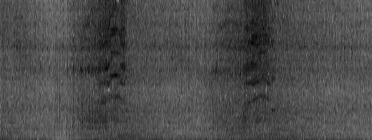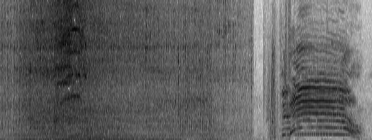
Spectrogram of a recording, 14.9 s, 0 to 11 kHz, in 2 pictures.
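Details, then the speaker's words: Three throttle blips, each with a hiss climbing with the revs, from a Toyota Hilux 3.0 diesel after injector repair and decarbonization; noisy turbocharger worked on elsewhere, and the customer will take it back there to be checked. "sinistraço esse barulho aí na turbina não é mesmo Pois é ele me fez com a turbina em outro lugar ele vai levar lá para ver essa parte da turbina"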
